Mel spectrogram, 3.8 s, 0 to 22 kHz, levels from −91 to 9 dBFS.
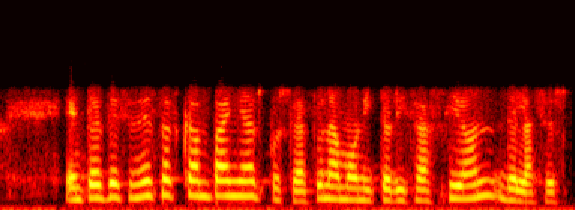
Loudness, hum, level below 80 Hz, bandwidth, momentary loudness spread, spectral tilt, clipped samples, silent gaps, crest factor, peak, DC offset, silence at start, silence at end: -20 LUFS; none; -56 dBFS; 4.1 kHz; 6 LU; -9.5 dB/octave; under 0.1%; none; 16 dB; -4 dBFS; under 0.1%; 0.15 s; 0.1 s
